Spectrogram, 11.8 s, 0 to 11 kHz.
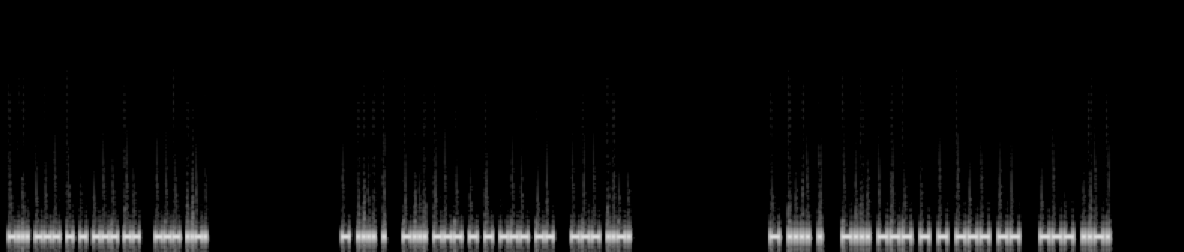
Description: Morse code, heard as a keyed tone, about 49 wpm, 700 Hz. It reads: BOTTOM OF THE BOTTOM OF THE BOTTOM OF
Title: Speed-Racing - Sets of 3 Words 40wpm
